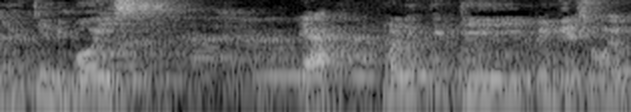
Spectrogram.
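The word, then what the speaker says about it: Eugène Dubois: Eugene de Bois atau bacanya Eugene de Bois.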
